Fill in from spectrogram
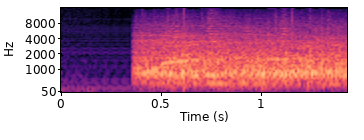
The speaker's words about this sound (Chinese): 法国以小组赛第一名之姿晋级欧洲杯十六强，大批球迷齐声欢呼。虽然口罩令宵禁都已经解除，但这样的群聚现象在 Delta 变种病毒威胁下，不免让人担忧。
